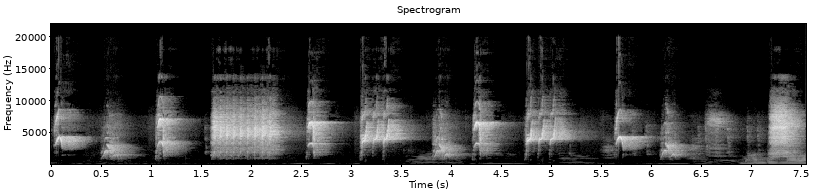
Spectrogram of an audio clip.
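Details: Sooty-headed bulbul in full rapid song for training other birds: a fast string of short, harsh, buzzy and chattering notes, each about a third of a second, delivered almost without pause, with a brief low voice at the end.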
